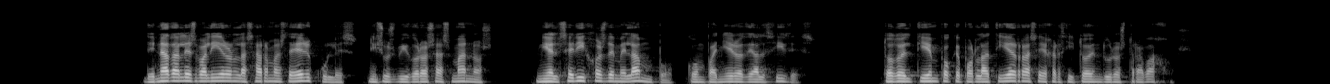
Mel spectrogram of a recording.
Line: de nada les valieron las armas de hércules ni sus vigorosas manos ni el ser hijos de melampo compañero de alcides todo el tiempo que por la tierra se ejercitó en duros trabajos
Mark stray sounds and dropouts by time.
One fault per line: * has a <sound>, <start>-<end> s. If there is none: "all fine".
all fine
